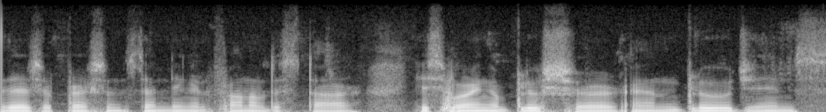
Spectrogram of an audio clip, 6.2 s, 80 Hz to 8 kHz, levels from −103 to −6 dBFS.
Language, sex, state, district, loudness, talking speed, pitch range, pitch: English, male, Nagaland, Dimapur, -17 LUFS, 165 wpm, 95-100 Hz, 95 Hz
